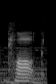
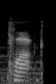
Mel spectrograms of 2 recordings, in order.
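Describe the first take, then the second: First: It is pronounced the southern English way. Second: It is pronounced the northern English way. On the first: "down south" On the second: "in the north"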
